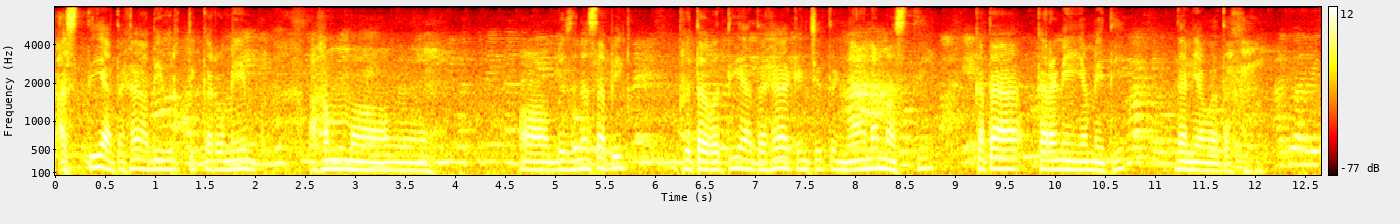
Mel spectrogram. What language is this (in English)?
Sanskrit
